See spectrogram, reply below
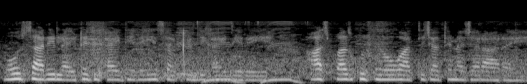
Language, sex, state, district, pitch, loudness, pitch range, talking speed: Hindi, female, Bihar, Madhepura, 220 Hz, -21 LUFS, 210-235 Hz, 260 wpm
